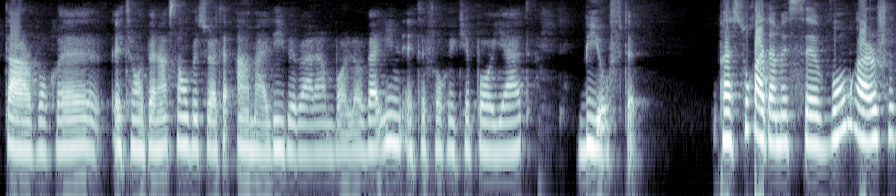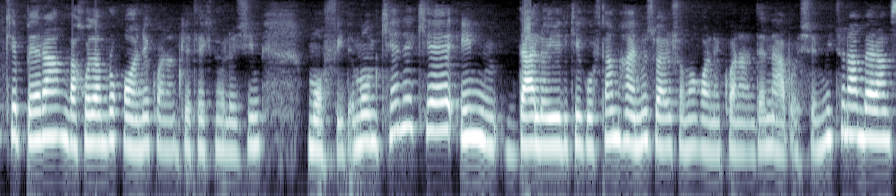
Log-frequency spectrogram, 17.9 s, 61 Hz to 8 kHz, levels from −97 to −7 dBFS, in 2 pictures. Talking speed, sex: 155 wpm, female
